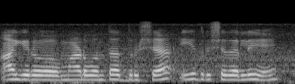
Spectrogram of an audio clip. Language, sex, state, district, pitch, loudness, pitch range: Kannada, female, Karnataka, Koppal, 220 Hz, -17 LUFS, 210-225 Hz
